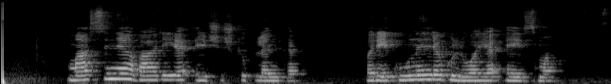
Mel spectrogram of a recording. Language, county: Lithuanian, Kaunas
